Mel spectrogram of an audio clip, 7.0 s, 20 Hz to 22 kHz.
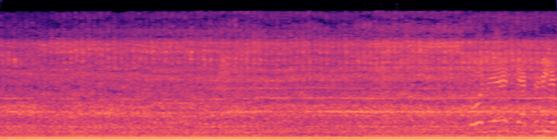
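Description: A 60 HP tractor engine working a rotavator (rotary tiller) in a farm field, giving a loud, steady, unbroken drone with a heavy low hum that continues throughout.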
